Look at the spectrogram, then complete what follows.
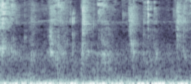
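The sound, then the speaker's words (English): Crunchy chewing of bland, salted popcorn, a steady run of crisp, crackling bites with sharp high-pitched snaps repeating roughly every quarter second, fairly loud with no voices. “It's very bland popcorn. I taste the salt. Yeah. I'm putting a lot of it in my mouth.”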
